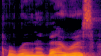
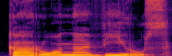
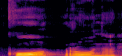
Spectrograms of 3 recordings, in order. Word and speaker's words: коронавирус: Coronavirus. So pay attention to the vowel reduction rule. It's not corona, it's coronavirus. Coronavirus.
